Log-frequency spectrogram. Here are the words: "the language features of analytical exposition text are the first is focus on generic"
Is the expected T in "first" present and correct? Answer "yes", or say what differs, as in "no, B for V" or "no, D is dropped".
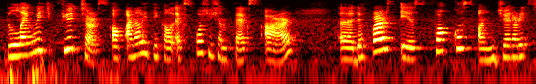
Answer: yes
